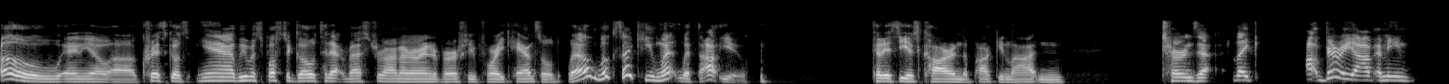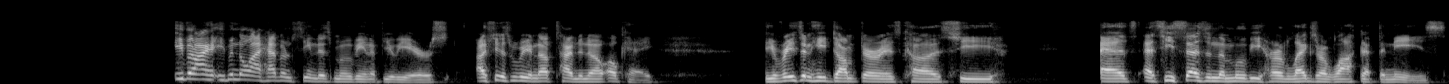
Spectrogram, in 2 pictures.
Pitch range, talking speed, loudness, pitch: 125-170 Hz, 190 wpm, -18 LUFS, 140 Hz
